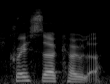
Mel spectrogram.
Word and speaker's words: chrysocolla: Chrysocolla. Yeah, that extra O in there. A whole syllable I was missing out.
